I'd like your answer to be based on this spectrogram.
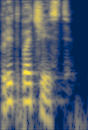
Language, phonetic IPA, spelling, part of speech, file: Russian, [prʲɪtpɐˈt͡ɕesʲtʲ], предпочесть, verb, Ru-предпочесть.ogg
- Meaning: to prefer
